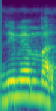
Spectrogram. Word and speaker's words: remember: रिमेंबर में 3 ई है, 1 2 3, 3 ई है, और तीनों का अलग अलग उच्चारण हो रहा है। देख रहे हैं, पहला ई का उच्चारण छोटी के रूप में, दूसरा ई का उच्चारण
